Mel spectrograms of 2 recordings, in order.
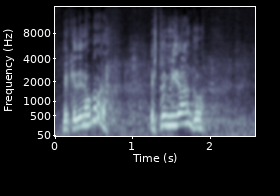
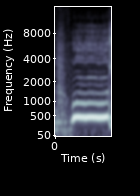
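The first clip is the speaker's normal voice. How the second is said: long, high hooted "uh"; sustained high-pitched whistle call; train whistle imitation; 4 dB louder than usual. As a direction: hoot like a steam train whistle. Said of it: "suena el silbato".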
